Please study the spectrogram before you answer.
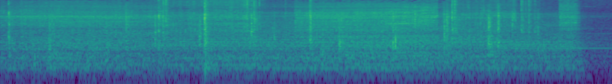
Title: Dell Grinding Noise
